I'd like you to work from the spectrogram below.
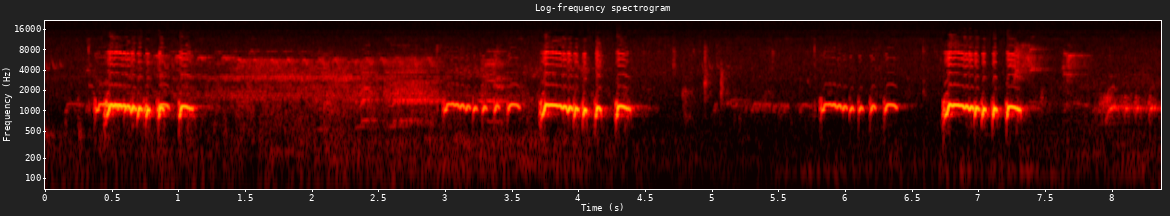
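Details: Local perkutut, or zebra dove, sings repeated loud rippling coo phrases about every one to two seconds, each a quick run of staccato notes, with soft hum beneath.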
